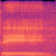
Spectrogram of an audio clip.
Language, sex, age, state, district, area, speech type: Punjabi, female, 30-45, Punjab, Mohali, urban, spontaneous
